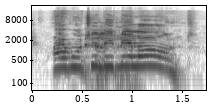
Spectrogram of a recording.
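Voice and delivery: bad cartoon voice, yelled very high and shrill. Retelling how a boy reacted to his sister's meddling, in a not-good Dexter voice. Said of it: "I don't have a good Dexter voice".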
